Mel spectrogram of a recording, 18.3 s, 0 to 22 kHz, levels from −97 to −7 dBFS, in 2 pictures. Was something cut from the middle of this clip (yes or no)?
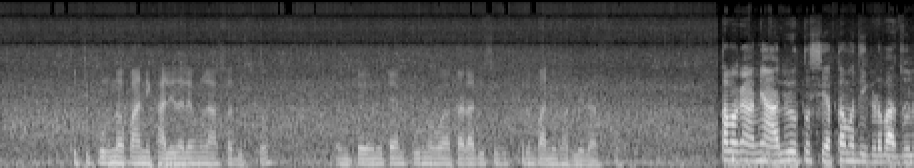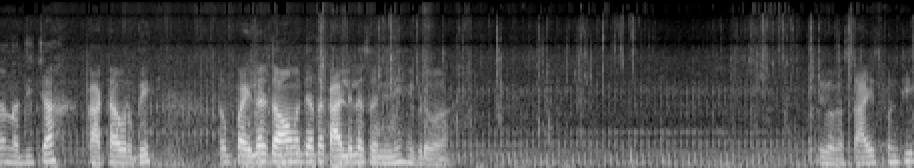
yes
